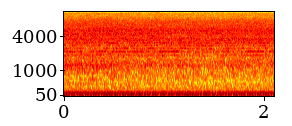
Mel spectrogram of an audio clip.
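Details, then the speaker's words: Car left sitting two days, then warm (not a cold start): petrol engine holds a steady fast idle at 1500 rpm with no throttle applied, versus the normal 750–800 rpm. Faulty throttle position sensor (P0121) with check engine light. "So the RPM should be down here like around 750. Anywhere between 7 800. That's where the idle should be at and it's way up here. That's 1500 RPM right now."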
